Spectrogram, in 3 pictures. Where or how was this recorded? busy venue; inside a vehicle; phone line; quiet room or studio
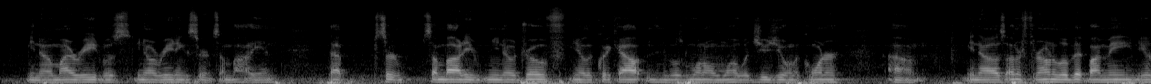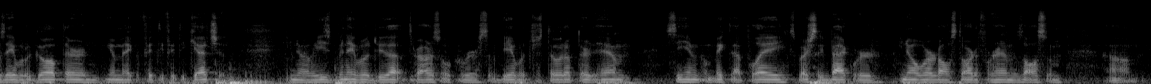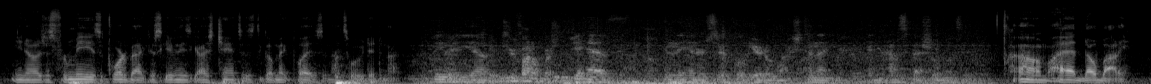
busy venue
